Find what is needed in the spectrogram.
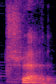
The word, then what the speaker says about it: Tirrell: We have a very cool guest with us, Francine Tirrell.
